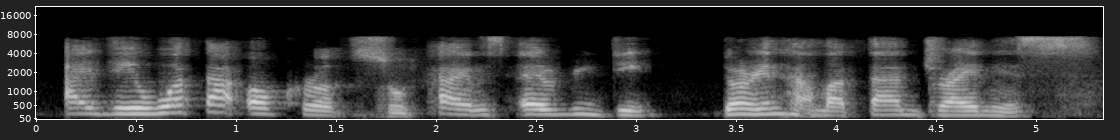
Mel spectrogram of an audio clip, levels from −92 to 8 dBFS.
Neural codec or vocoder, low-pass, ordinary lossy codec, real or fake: codec, 16 kHz, 1.1 kbps, Voila-Tokenizer; 7.2 kHz; AAC, 32 kbps; fake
